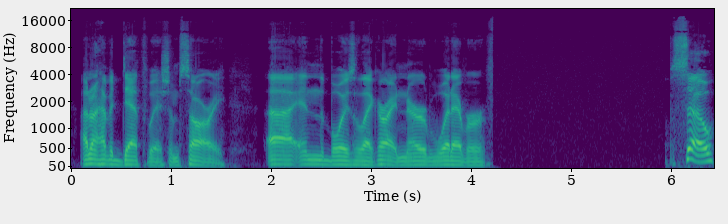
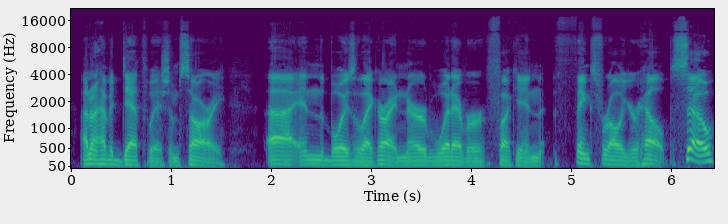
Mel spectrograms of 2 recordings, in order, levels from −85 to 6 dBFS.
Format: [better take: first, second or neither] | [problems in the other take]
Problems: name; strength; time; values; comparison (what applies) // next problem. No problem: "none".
second | audio cutting out; at 4 s for 1.5 s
